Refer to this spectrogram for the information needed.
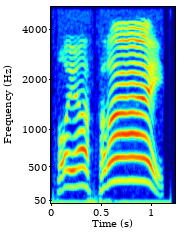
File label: evil sci alert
